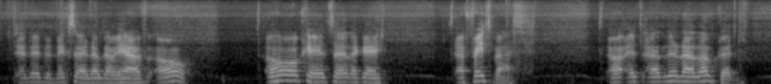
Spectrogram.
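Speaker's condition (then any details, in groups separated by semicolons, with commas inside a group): Muscular dystrophy, Duchenne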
